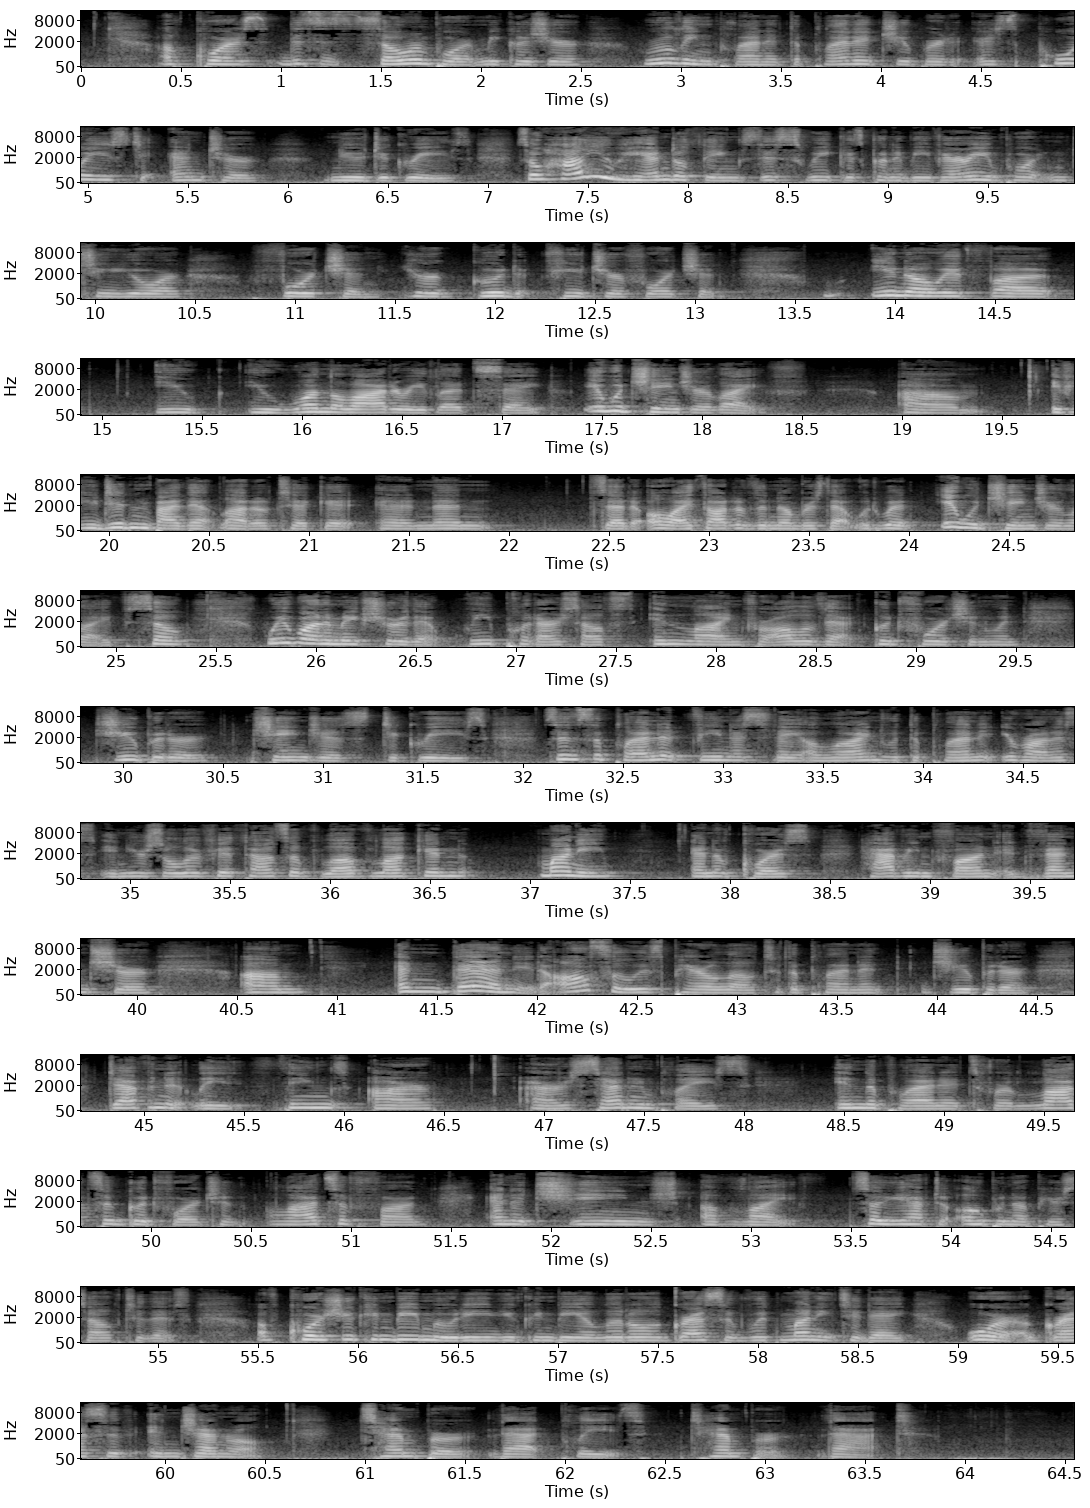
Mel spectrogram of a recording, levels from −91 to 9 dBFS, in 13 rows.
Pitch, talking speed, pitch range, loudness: 200 Hz, 180 wpm, 185-220 Hz, -18 LUFS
